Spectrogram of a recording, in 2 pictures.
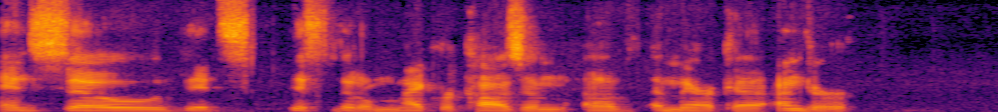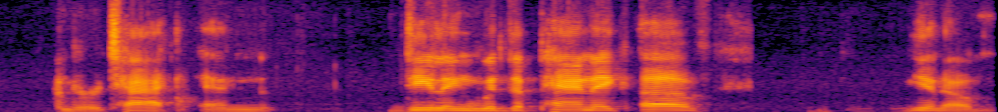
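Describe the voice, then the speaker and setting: A man's voice: fairly low pitch, flat delivery, unhurried, rough recording. A middle-aged man talking conversationally as an interview guest on a group video call from a room indoors. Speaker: interviewed director and audio drama creator.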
